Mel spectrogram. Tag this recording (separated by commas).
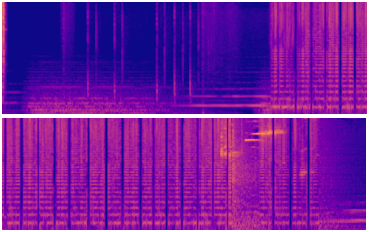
Music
